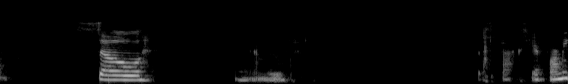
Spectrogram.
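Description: A woman speaks calmly over an online call, in short bursts.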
